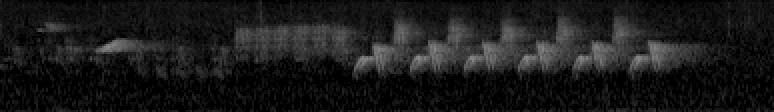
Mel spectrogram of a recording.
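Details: Common nightingale song: a thin whistled note, then a rapid series of about eight similar chirping notes repeated evenly, several per second, against faint low background hum.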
